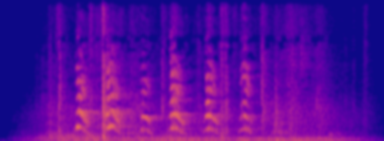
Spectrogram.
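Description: High-pitched whimpering and squeaky yelps from trapped puppies and their mother at a construction site in Erzurum, Turkey, several overlapping cries rising and falling, fairly close.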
